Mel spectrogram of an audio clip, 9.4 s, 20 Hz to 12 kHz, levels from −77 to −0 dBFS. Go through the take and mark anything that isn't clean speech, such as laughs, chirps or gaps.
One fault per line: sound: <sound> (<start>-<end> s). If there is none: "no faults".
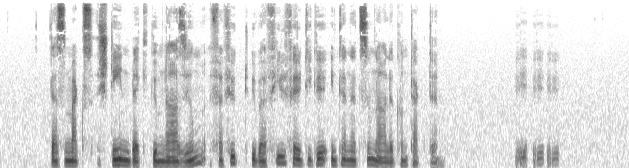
sound: laugh (7.7-8.4 s)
